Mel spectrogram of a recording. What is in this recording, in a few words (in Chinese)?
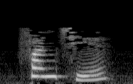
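"番茄", Mandarin; chinese-flashcards; hsk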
